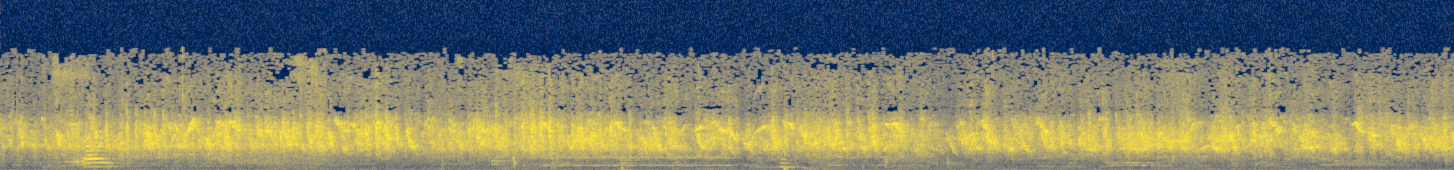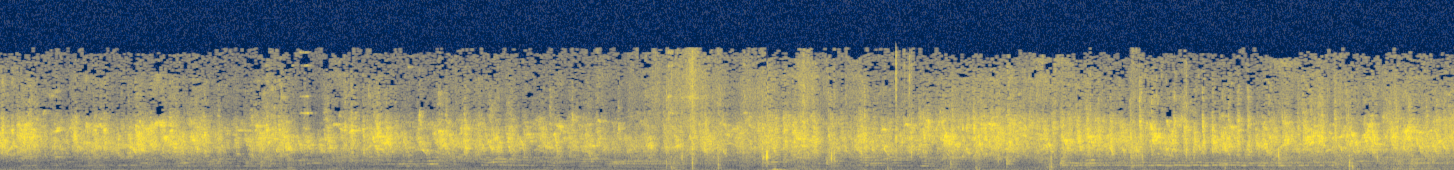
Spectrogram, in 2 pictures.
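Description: Many birds chirping and twittering without a break, with a lower trilled call about six seconds in and again near the end, and a single short knock a little after twenty-two seconds in.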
